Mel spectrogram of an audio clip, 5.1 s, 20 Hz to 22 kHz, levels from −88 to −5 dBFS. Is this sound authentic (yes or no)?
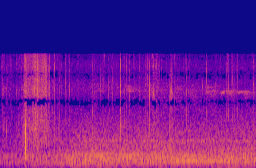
yes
